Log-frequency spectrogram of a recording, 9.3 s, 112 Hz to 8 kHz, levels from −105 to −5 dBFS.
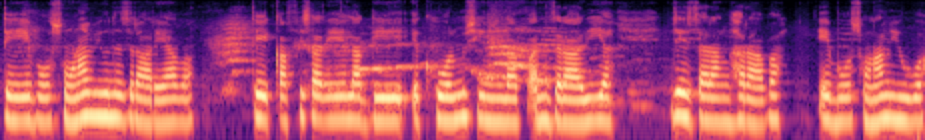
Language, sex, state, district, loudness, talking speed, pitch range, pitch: Punjabi, female, Punjab, Kapurthala, -15 LUFS, 190 wpm, 200-220 Hz, 210 Hz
